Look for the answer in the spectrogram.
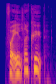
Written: forældrekøb

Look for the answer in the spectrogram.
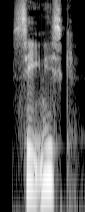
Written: scenisk

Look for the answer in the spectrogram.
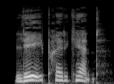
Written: lægprædikant

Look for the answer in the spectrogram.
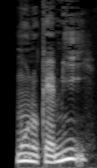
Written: MONOGAMI

